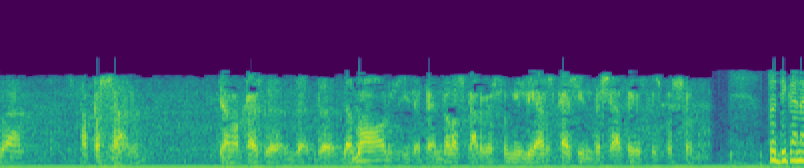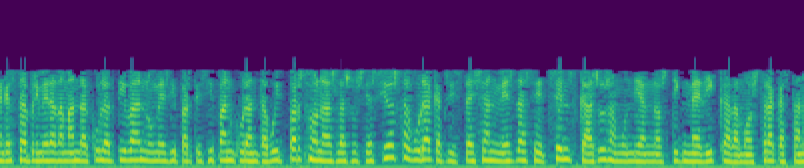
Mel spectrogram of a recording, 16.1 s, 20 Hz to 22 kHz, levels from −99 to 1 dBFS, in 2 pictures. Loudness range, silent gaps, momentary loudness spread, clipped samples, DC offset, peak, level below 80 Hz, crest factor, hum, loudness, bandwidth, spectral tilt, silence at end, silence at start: 4 LU; none; 10 LU; under 0.1%; under 0.1%; 0 dBFS; -26 dBFS; 12 dB; none; -12 LUFS; 4.1 kHz; -10 dB/octave; 0 s; 0 s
